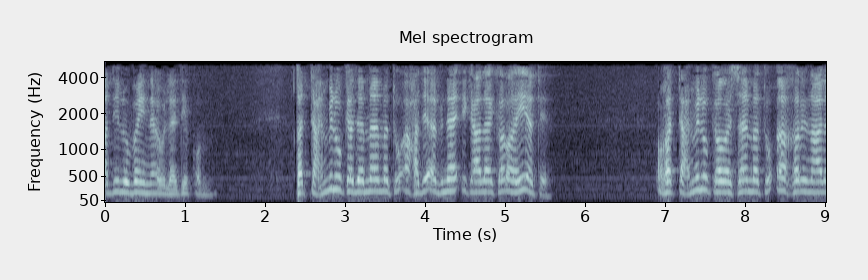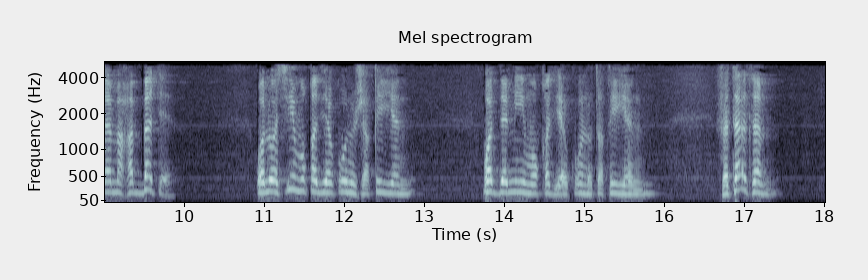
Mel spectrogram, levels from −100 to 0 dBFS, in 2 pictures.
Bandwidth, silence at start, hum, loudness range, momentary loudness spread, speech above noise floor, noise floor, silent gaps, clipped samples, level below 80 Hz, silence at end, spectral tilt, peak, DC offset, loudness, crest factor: 5.4 kHz; 0 s; none; 3 LU; 13 LU; 35 dB; -59 dBFS; none; under 0.1%; -62 dBFS; 0.6 s; -5.5 dB/octave; -6 dBFS; under 0.1%; -24 LUFS; 20 dB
